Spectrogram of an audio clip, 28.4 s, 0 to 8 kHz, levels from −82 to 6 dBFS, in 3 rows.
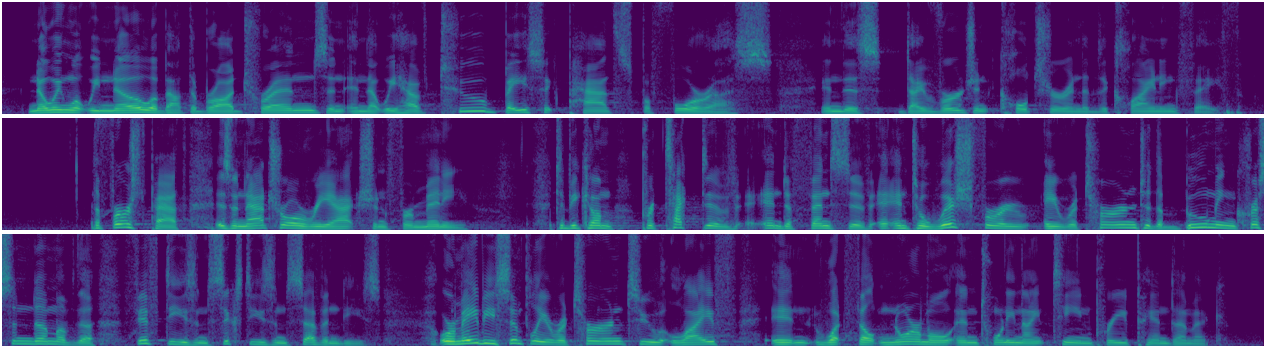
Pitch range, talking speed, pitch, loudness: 120-165 Hz, 150 wpm, 140 Hz, -28 LUFS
